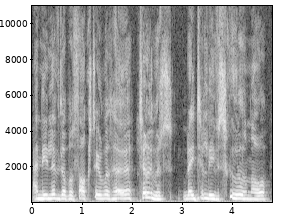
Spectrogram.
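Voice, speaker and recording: An elderly woman of about ninety with a Manx accent reminisces casually. She is plain-spoken and emphatic, often repeating her short answers, at an ordinary pitch. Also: steady tone, moderate pace, a little mellow. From Isle of Man. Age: 90s. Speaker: interviewee recalling childhood.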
